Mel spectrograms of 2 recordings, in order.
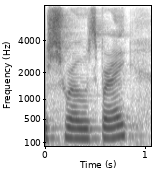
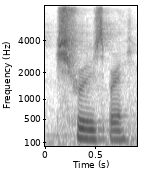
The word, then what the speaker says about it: Shrewsbury: Maybe we should move towards it being Shrewsbury, and rather than having a shibboleth that's difficult for visitors and for foreigners visiting our lovely town, it should make it easy for people. Say what you see, in modern English, Shrewsbury.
